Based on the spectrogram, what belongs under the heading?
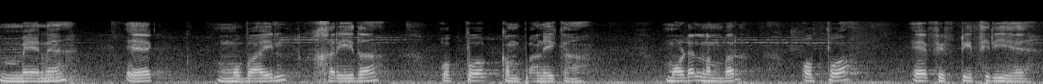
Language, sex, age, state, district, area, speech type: Urdu, male, 18-30, Delhi, North West Delhi, urban, spontaneous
